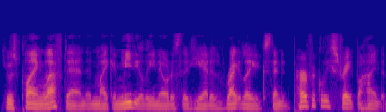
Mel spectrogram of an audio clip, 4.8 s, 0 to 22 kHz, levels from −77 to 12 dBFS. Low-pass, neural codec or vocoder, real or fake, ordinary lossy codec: 7.2 kHz; none; real; AAC, 32 kbps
